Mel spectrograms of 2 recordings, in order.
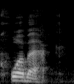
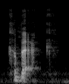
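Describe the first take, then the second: First: It is not said the way Quebecers say it. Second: It is said the way Quebecers say it. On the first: The speaker calls it wrong. "not Quebec" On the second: The speaker calls it right. "if you really want to speak like a Quebecer, you pronounce it Quebec, like Quebec"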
